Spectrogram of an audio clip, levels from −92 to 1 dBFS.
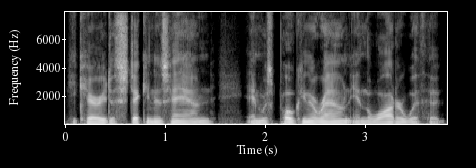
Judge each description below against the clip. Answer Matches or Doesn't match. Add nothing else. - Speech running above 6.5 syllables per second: Doesn't match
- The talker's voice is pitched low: Matches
